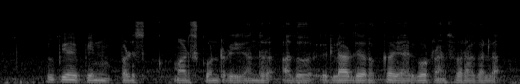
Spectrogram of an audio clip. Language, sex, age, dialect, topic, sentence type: Kannada, male, 56-60, Northeastern, banking, statement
